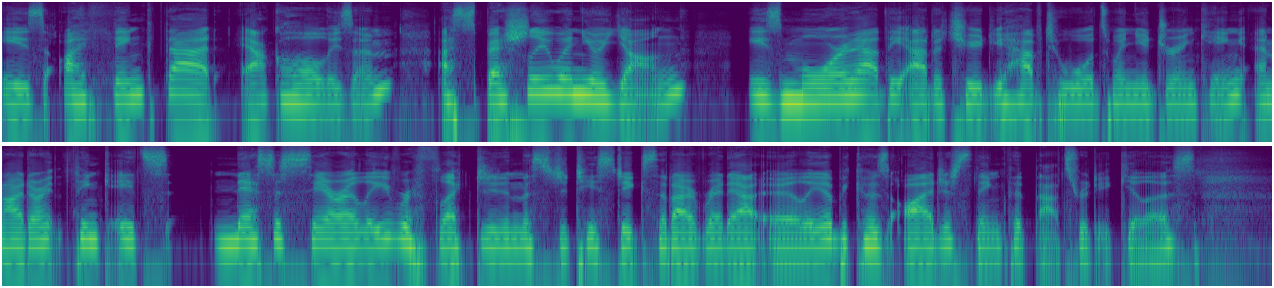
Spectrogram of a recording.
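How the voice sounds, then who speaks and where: Here a woman talks at a fairly quick pace with an Australian accent. The recording is very clean and silent behind her, dry and close with no echo. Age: 20s. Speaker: podcast host. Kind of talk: casual chat.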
